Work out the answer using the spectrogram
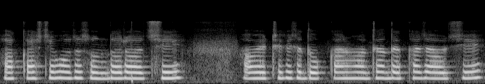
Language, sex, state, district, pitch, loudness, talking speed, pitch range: Odia, female, Odisha, Nuapada, 285 Hz, -13 LUFS, 135 wpm, 280-290 Hz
